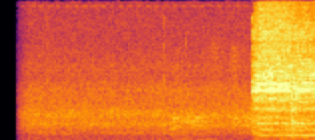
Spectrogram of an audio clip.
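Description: Steady background hiss of a low-quality recording, with faint low rumbles. Right at the end, loud music with plucked notes cuts in.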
